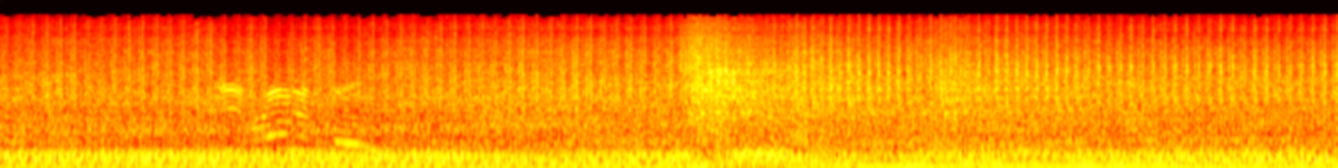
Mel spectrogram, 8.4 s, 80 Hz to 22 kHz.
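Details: 1963.5 Ford Galaxie 500 with 390 FE V8, rebuilt carburetor, previously no compression on #1 and blowing off oil filters; engine catches, flares up, then settles into a steady even idle with no knocking or ticking, running healthy.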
